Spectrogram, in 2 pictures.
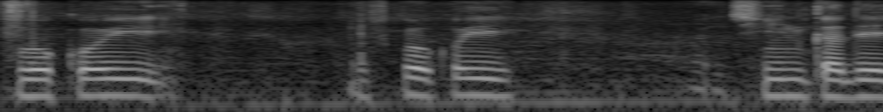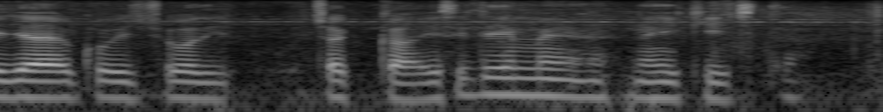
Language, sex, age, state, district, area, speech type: Urdu, male, 45-60, Uttar Pradesh, Aligarh, rural, spontaneous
